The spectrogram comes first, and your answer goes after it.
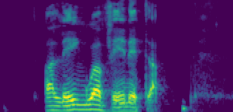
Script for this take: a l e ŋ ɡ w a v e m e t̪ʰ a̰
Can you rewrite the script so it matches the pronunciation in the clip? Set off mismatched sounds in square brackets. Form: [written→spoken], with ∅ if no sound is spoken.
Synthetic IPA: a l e ŋ ɡ w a v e [m→n] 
